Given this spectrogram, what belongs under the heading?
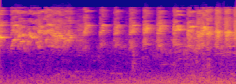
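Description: Small birds chirp and twitter continuously in bright, high-pitched bursts, a busy chorus close by with steady rhythmic repetition.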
